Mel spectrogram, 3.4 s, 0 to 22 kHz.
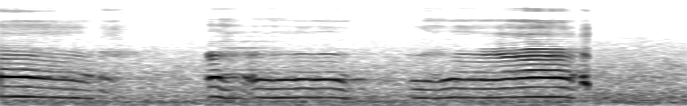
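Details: Three short, steady cries with brief pauses between them from a big newborn baby weighing 5 kg; newborn cry.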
